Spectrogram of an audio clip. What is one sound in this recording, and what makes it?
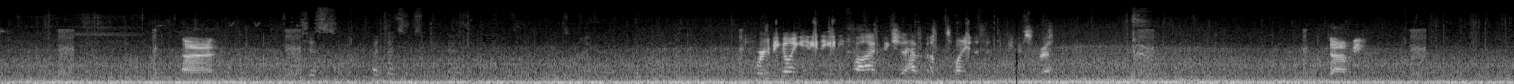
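A vehicle engine rumbles steadily while driving.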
